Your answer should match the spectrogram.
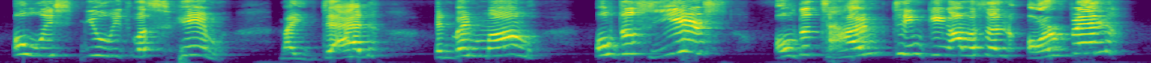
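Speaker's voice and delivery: high, loud pained outburst; anguished child. A narrator's reading. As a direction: build into a high, loud cry of hurt. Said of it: "He sounded like a small child in pain".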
